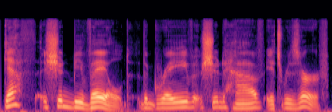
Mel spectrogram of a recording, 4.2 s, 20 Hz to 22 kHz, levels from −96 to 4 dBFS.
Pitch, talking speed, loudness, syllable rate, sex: 135 Hz, 145 wpm, -17 LUFS, 3.6 syllables/s, male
